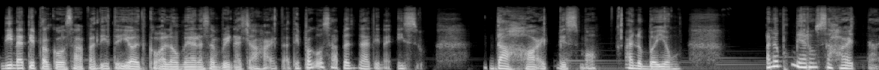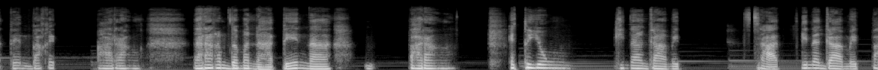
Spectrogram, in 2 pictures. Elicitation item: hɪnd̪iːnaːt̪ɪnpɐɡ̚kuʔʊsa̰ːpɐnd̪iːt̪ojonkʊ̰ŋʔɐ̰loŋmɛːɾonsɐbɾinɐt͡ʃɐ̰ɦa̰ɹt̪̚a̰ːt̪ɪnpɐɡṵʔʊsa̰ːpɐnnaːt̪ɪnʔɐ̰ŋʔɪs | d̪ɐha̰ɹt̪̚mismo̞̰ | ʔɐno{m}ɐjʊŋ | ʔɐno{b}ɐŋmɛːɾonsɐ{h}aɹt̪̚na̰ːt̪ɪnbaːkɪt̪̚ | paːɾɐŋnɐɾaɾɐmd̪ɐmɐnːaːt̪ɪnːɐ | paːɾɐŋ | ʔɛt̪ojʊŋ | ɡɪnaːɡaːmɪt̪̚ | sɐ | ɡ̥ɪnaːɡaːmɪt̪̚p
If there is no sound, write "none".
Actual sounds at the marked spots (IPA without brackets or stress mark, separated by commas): b, b, h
